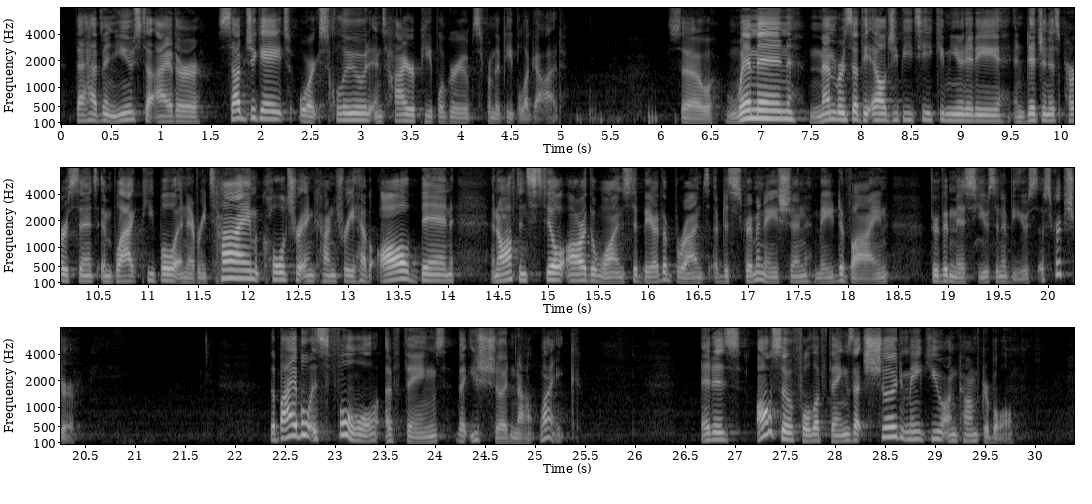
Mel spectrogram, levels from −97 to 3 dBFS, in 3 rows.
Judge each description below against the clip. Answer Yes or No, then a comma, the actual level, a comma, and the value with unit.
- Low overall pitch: No, medium, 150 Hz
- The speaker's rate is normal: Yes, average, 160 wpm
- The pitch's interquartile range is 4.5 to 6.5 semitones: Yes, average, 5.0 semitones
